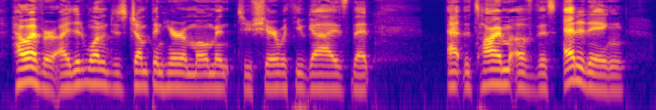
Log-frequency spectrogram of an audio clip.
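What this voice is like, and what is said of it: Sick, changed-sounding voice. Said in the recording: “you'll probably notice that my voice has changed in quality ... home sick nursing some kind of horrible alien ick”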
